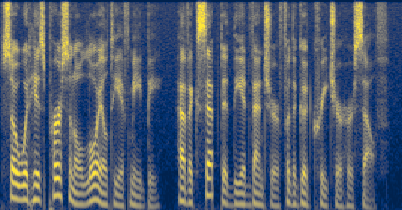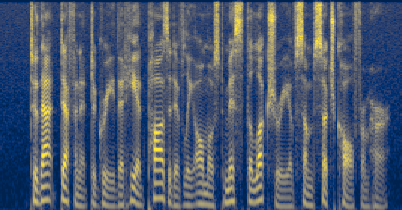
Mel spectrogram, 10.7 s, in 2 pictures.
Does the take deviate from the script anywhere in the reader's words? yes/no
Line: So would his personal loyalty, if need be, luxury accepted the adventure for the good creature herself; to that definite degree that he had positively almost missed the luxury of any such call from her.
yes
